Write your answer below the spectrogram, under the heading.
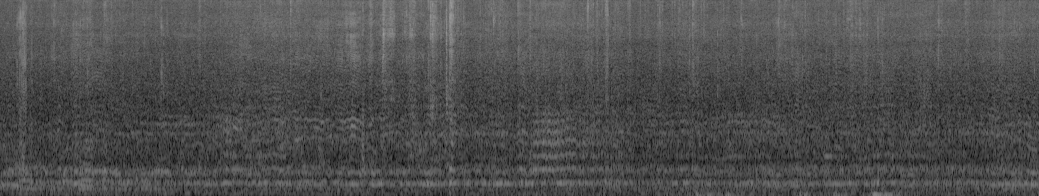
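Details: Honey bees at work inside an opened hive on a fine, sunny day, microphone slid down among the combs: a dense, steady low hum with a wavering tone, soft rustling and occasional louder buzzes, a little wind.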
